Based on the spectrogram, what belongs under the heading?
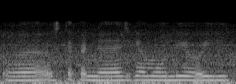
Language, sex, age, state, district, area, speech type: Dogri, female, 30-45, Jammu and Kashmir, Udhampur, rural, spontaneous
